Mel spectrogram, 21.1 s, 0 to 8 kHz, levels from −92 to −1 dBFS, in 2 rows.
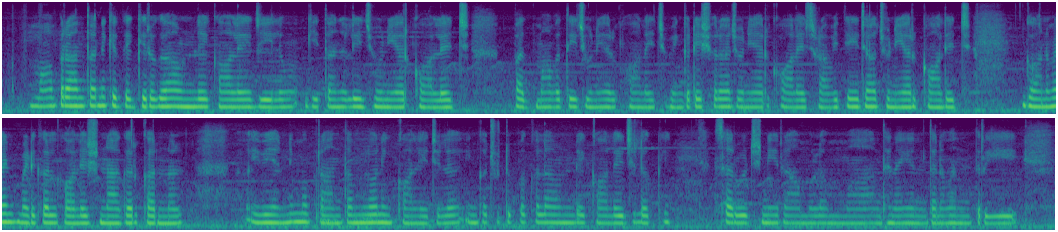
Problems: none marked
